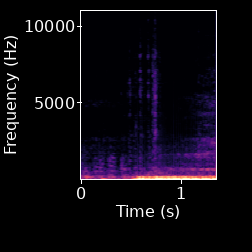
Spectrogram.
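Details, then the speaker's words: 1989 Mercedes 560SEL with power loss above 1800 rpm from suspected vacuum leak, oxygen sensor disconnected: brief crank, catches cleanly, settles into smooth, steady low idle with no misses; starts and idles normally. "so we can see that the car itself starts and idle's okay with no issues"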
